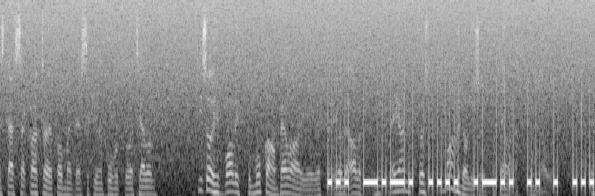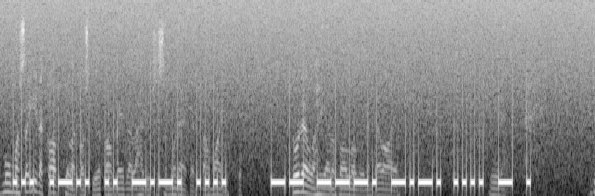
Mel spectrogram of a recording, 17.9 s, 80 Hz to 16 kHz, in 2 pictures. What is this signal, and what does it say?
Morse code (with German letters), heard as a keyed tone, hand-sent with a paddle, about 19 wpm, 340 Hz, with speech in Finnish. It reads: SCHLIESSLICH MÖCHTE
